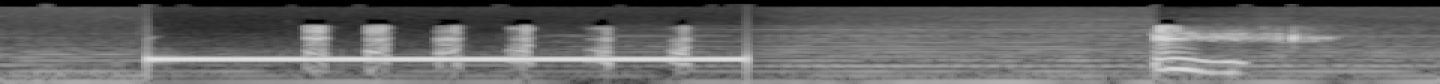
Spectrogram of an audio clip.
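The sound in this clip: The dial tone of an outgoing telephone call holds a steady low pitch for about two seconds. Six short dialing beeps sound on top of it before it cuts off, and a brief burst of voice follows.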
